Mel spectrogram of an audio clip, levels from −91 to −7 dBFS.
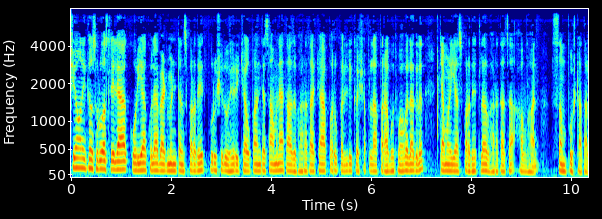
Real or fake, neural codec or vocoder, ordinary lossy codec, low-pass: real; none; none; 7.2 kHz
